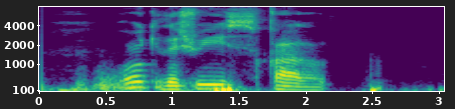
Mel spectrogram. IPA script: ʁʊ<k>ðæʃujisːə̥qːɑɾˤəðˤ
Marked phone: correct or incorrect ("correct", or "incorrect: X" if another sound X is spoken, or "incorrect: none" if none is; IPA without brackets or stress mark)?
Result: correct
